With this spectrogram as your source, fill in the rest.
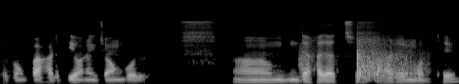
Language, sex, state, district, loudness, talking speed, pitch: Bengali, male, West Bengal, Jalpaiguri, -27 LUFS, 130 wpm, 105 Hz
